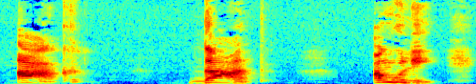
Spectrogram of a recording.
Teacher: जिन वर्णों को बोलते समय वायु हवा जो नाक और मुंह दोनों से बाहर निकलती है उसे हम कहते हैं अनुनासिक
